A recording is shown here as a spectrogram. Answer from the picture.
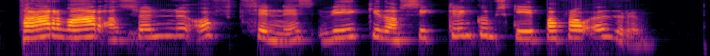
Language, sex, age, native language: Icelandic, female, 50-59, Icelandic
